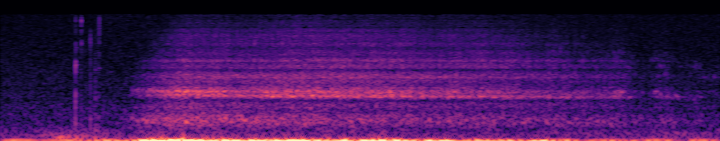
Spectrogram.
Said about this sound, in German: Und atme immer weiter ein und aus.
